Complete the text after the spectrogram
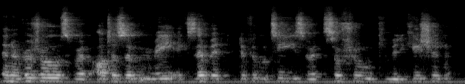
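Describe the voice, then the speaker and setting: Man, 20s, stutters with restarts, flat monotone, bright voice, echoey room with mic at a distance. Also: medium pitch, a little fast, a little hiss or hum. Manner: stutters, repeats words and restarts. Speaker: podcast host. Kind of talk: solo podcast talk, partly read aloud.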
